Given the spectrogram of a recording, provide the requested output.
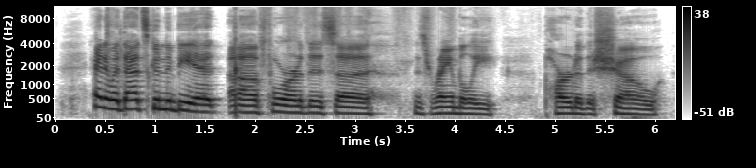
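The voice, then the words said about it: Worn-out, strained voice. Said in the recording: “My voice is just dying right now... I hope I'm not getting sick”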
